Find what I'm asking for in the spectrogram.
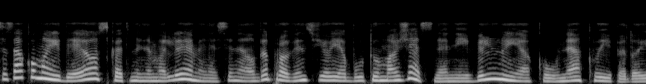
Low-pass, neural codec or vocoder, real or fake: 7.2 kHz; codec, 16 kHz, 4 kbps, FreqCodec, smaller model; fake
